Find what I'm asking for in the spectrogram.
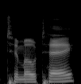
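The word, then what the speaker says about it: Timothée: Whereas I do not share your love for Timotei. No one actually pronounces it that way, right? – No. – Okay. That's sad. – French people do.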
